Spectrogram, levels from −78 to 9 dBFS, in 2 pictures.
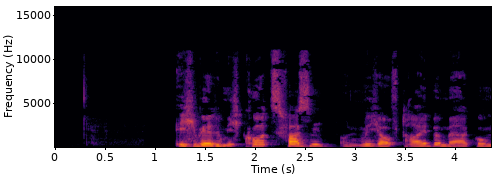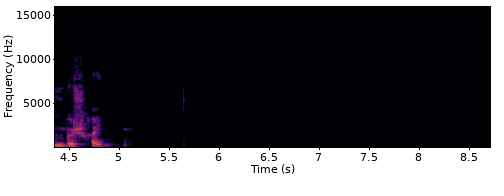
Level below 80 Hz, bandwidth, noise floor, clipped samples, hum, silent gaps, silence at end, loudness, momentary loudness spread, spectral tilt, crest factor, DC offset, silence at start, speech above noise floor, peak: -76 dBFS; 11.5 kHz; -87 dBFS; under 0.1%; none; none; 3.9 s; -23 LUFS; 12 LU; -6 dB/octave; 24 dB; under 0.1%; 1.2 s; 64 dB; -2 dBFS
